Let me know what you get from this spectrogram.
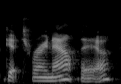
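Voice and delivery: usual speaking voice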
